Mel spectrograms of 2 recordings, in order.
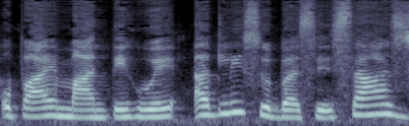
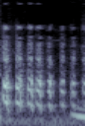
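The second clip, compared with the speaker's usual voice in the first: laugh; 13 semitones higher, 7 dB quieter than usual. Acted. Narrator laughs at own joke.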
